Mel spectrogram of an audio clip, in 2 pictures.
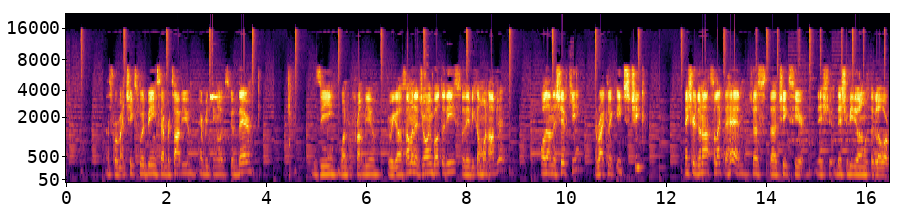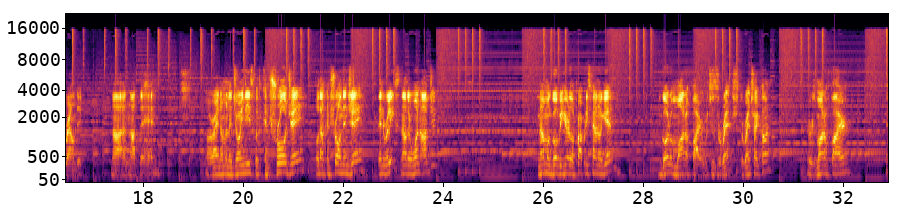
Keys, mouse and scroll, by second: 1.2 z, 1.8 KP_7, 3.9 KP_1, 4.4 z, 7.2 right click, 10.1 shift+right click, 13.6 scroll up 1, 30.9 click.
